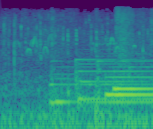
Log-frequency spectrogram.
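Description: Water pours steadily into a container to give ducklings more water, the splashing rising in pitch as it fills, with a faint bubbling trickle underneath and no voices.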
